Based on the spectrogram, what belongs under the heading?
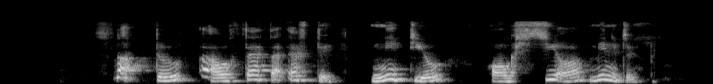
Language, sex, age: Icelandic, male, 50-59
